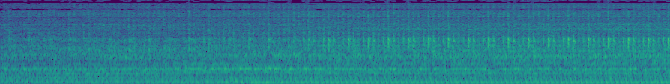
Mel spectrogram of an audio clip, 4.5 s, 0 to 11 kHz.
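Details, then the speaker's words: Ford Fiesta Vignale Mk8 1.5 diesel after timing belt and water pump replacement, engine management light on from unplugged components: even diesel clatter at steady idle, no stumbles, turbo audible; running healthy. "running and Ticking over lovely so it was a good job really"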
